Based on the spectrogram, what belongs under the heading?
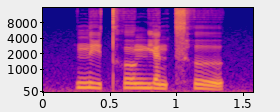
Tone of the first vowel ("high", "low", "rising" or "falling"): falling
